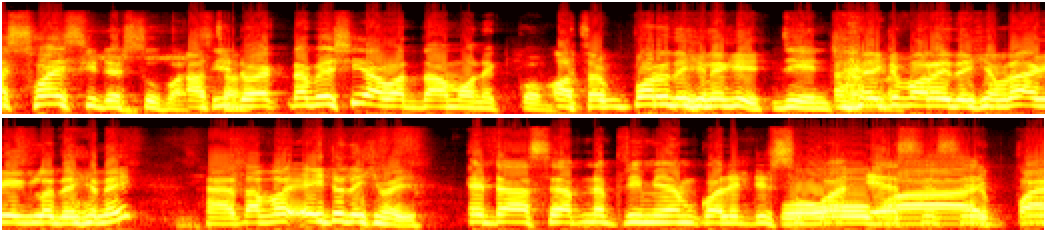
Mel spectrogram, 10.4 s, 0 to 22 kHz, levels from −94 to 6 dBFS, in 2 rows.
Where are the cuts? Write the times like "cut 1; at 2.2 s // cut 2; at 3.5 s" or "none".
none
